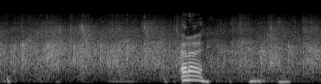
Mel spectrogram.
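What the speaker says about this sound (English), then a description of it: "So I just give them a round of applause, please, just for everything they do." Audience applause at a fall president's breakfast event forms an even, continuous patter of many hands, broken briefly by a single voice calling out near the middle.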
